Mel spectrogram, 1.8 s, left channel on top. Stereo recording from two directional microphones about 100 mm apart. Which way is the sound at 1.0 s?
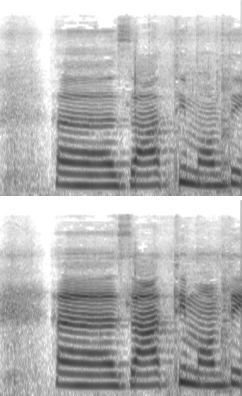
20° left (ahead or behind).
